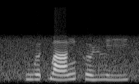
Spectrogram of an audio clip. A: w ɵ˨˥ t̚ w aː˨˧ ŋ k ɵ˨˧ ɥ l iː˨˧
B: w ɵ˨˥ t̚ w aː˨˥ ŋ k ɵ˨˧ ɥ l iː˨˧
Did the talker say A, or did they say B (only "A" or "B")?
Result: B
